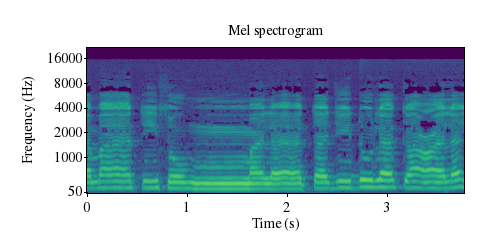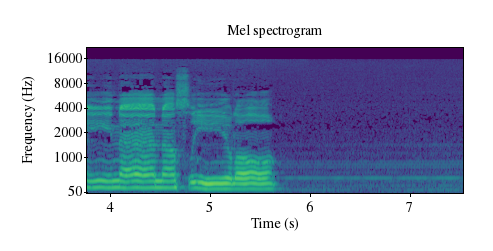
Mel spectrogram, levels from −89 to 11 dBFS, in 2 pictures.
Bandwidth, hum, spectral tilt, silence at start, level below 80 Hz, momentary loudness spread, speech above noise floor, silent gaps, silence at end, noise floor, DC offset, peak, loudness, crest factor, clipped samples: 16 kHz; none; -5.5 dB/octave; 0 s; -62 dBFS; 4 LU; 30 dB; none; 1.85 s; -47 dBFS; under 0.1%; -4 dBFS; -17 LUFS; 14 dB; under 0.1%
